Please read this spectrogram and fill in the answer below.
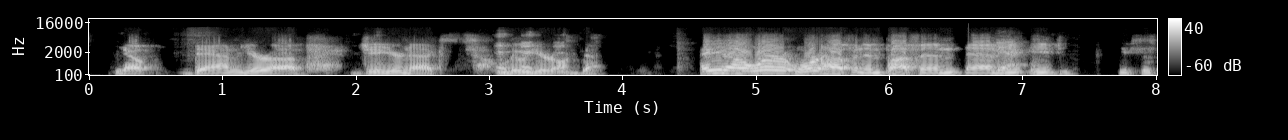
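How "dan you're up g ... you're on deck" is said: mock-soothing, put-on calm voice, pitched lower. A rider imitates the team DS calling out riders' turns, imitating J.R. Wolford's calm voice. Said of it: "he's got that really calm, soothing voice".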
